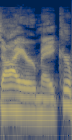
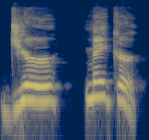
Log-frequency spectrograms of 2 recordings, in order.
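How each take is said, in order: First: The first word sounds like 'dire'. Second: The first word sounds like 'deer'. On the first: The speaker calls it wrong. "It doesn't make any sense to be called Dire Maker" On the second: The speaker calls it right. "That's the way you read it"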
